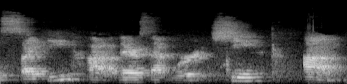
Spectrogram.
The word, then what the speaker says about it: xin: Uh there's that word keen. Um you can pronounce this word like we pronounce uh the name of the American poet and philosopher Charlie Sheen.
